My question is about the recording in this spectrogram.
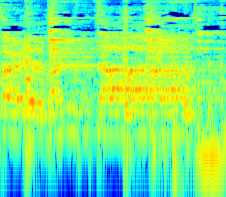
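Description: Hindu devotional aarti being chanted, a singing voice with instrumental accompaniment.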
